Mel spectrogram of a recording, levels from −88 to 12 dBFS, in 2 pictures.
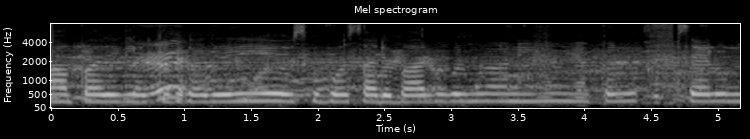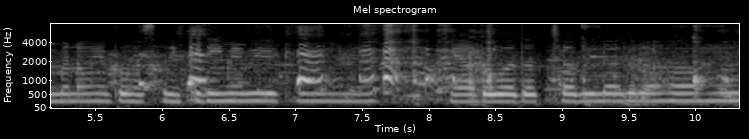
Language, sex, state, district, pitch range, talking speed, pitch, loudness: Hindi, male, Chhattisgarh, Bilaspur, 250-270 Hz, 190 wpm, 260 Hz, -26 LUFS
